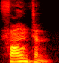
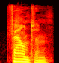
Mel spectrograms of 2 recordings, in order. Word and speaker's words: fountain: टन जो टी एन है उसको स्ट्रेस नहीं देना, एनर्जी नहीं देनी है। फाउंटन, ये आप सुन भी लें, फाउंटन। fountain, fountain, fountain, उसके बाद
